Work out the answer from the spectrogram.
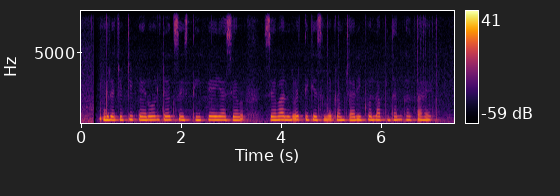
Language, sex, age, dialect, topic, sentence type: Hindi, female, 18-24, Awadhi Bundeli, banking, statement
